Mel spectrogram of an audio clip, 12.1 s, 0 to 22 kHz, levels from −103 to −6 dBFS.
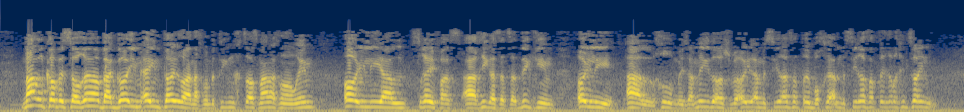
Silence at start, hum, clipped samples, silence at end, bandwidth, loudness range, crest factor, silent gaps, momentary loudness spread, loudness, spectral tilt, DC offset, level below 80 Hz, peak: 0 s; none; under 0.1%; 0 s; 7.4 kHz; 6 LU; 14 dB; none; 10 LU; -14 LUFS; -7 dB/octave; under 0.1%; -32 dBFS; 0 dBFS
